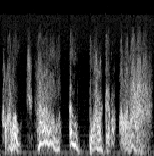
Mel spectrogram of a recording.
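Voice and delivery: high-pitched cries of labour pain; screaming in pain. A narrator's reading. Woman in labour as her helper arrives, screaming. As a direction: cry out high, as if in agony. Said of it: "a voice screaming".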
